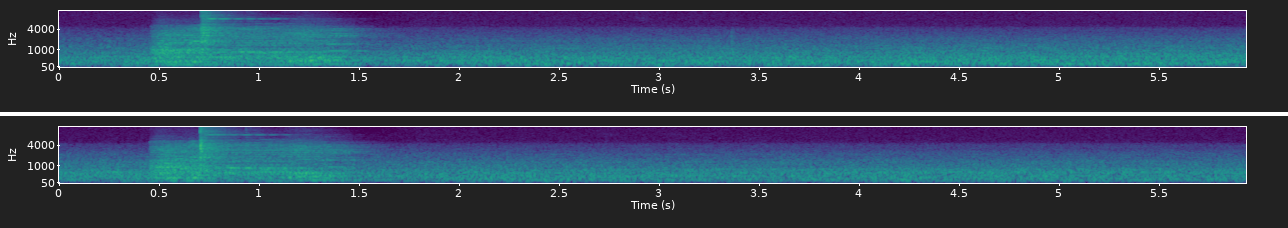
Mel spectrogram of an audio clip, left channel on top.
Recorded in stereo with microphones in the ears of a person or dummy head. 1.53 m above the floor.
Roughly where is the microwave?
Right.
